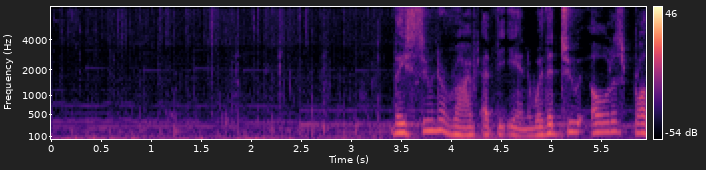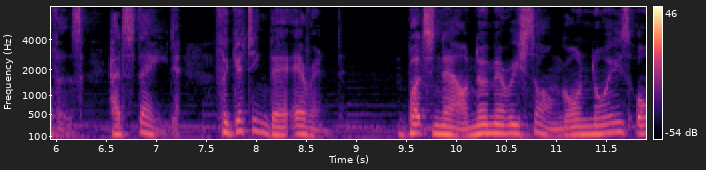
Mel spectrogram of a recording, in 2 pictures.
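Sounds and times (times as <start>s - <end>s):
horse hooves clip-clopping: 0.0s - 4.4s
speech: 3.4s - 8.8s, 9.4s - 11.8s.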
